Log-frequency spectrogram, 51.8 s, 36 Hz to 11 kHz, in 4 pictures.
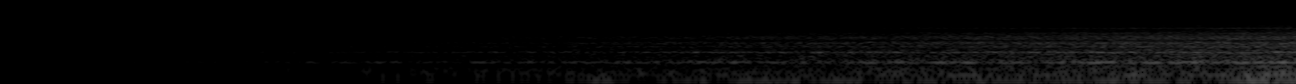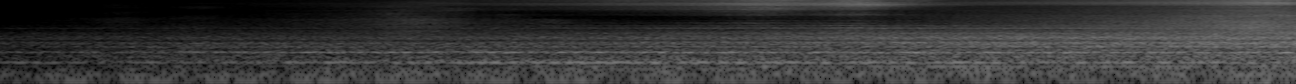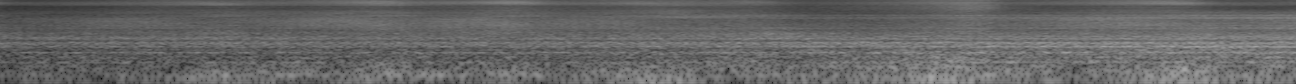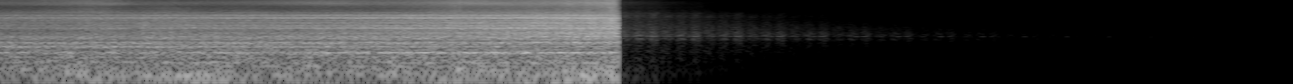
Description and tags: Horror Build up 5 Creeping Dread
Horror Build up Riser Sound FX - created by layering various field recordings and foley sounds and processing them.
Sound Design for Horror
